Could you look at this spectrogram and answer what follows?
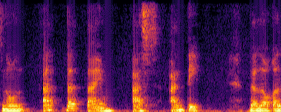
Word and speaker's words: Antique: influenced by the french recorded the region's name as hantik which was then read as antigue silent h the locals then pronounce the name into its present name antique culture the culture here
